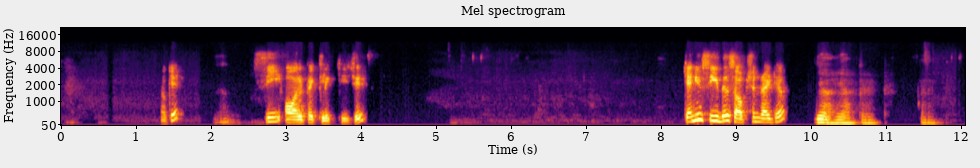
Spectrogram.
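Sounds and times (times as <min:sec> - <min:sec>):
computer mouse clicks: 0:05.2 - 0:06.3.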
